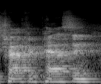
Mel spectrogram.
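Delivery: normal talking voice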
